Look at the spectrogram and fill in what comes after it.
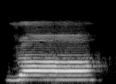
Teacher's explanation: So what happens is this ra sound, which is made by the ra and the fatha, this alif madda prolongs that ra sound. It lengthens that ra sound.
